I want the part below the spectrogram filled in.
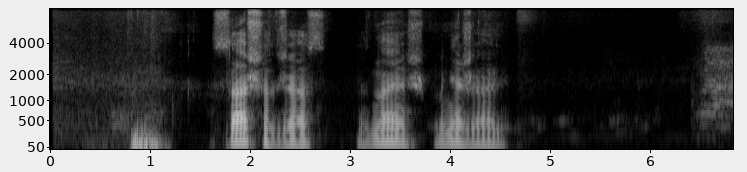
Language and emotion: Russian, sad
